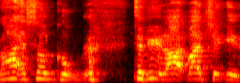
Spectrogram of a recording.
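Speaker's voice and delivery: acted words squeezed out through laughter. Retelling a voice note sent to Paul: retelling own words while laughing. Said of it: "I was just laughing so much I could barely get the words out".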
